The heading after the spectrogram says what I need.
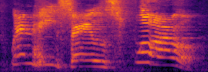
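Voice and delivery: high, enraged cartoon villain; Skeletor. Shown as a demonstration. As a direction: draw it out in a villain's high-pitched rage. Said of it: "it's usually out of rage".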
